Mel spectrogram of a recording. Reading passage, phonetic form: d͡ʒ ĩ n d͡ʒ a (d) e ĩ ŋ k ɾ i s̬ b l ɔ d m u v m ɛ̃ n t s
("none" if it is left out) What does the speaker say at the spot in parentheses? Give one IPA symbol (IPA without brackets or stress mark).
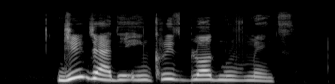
d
